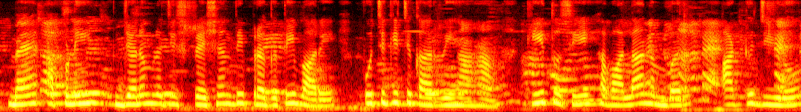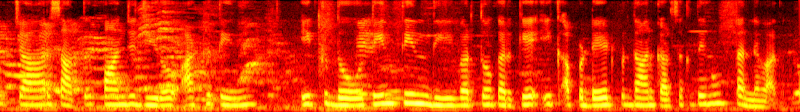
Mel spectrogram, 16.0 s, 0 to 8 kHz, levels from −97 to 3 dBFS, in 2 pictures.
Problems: none marked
